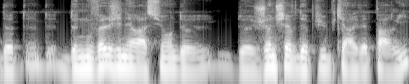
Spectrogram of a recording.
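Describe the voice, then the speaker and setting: This voice is somewhat breathy. The man speaking has a medium pitch. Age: 40s. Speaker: entrepreneur, restaurant owner. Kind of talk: interview. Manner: hesitant, many fillers.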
